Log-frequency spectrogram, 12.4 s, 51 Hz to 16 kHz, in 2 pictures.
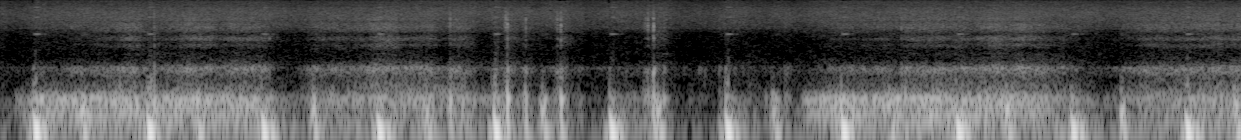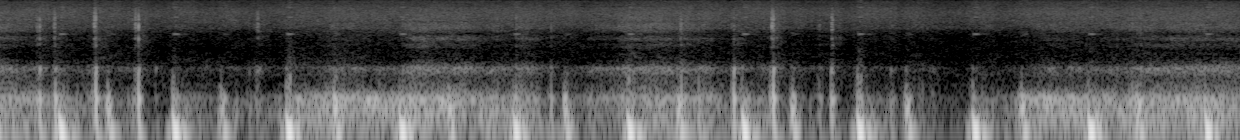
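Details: Woman's heart during and after weight training, recorded while moving: strong, pounding beats about 105 a minute with heavy breathing, rubbing and movement noise; exercise tachycardia.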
